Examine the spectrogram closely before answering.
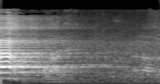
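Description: A man's voice recites through a microphone and loudspeakers.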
